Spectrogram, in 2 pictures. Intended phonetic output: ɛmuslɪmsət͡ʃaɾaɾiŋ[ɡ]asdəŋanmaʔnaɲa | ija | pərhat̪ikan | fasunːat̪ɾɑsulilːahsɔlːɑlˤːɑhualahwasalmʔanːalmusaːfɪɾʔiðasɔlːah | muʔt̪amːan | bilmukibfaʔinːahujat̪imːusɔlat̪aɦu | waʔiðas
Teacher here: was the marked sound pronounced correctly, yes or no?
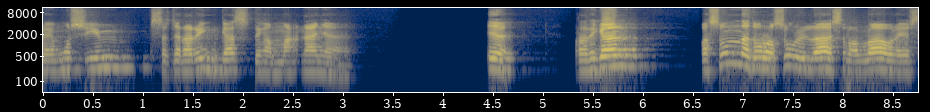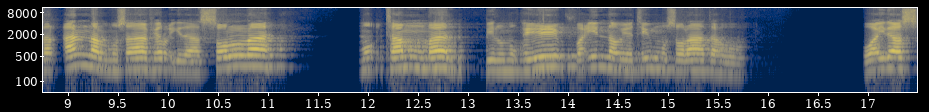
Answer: no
